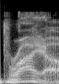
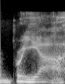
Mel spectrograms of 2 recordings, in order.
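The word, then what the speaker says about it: Briah: And then the next worlds down is called Braya, or Bria, some people pronounce it.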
